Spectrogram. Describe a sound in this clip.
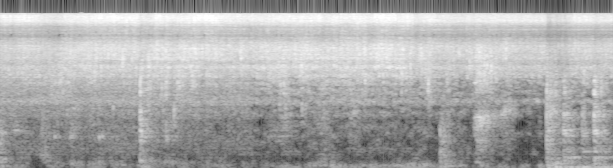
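Hands rub and scrub a wet metal tray.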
